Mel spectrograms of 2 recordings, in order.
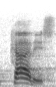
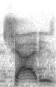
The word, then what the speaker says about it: CHARIS: Algunos lo pronuncian charis, lo pronunciamos nosotros, ¿cierto? En Latinoamérica, pero digamos que que el término sería caris, que son una por las iniciales en inglés.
